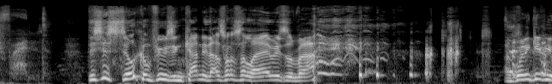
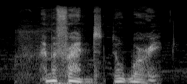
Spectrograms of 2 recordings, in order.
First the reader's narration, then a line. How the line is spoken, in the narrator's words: she whispers in your ear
